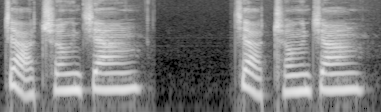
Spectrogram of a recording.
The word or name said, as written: jiachengjiang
